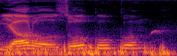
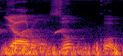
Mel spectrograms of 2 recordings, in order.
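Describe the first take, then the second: First: A vowel separates the q and k sounds. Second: The q runs straight into the k sound.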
